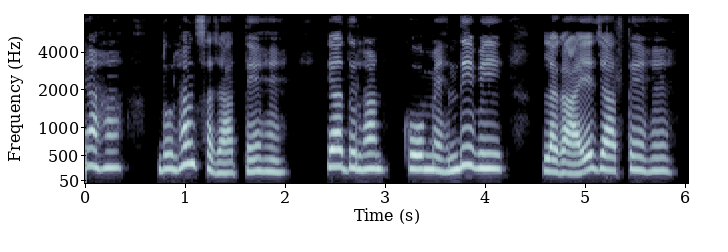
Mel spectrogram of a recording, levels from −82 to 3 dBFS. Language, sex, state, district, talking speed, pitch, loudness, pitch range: Hindi, female, Bihar, Lakhisarai, 120 wpm, 255 Hz, -16 LUFS, 225-275 Hz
